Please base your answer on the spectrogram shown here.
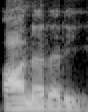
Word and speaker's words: honorary: is there okay uh honorary H is silent we are pronouncing the word from o o is giving a Vel sound and that's why use we use an before that an honorary chairman or president okay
